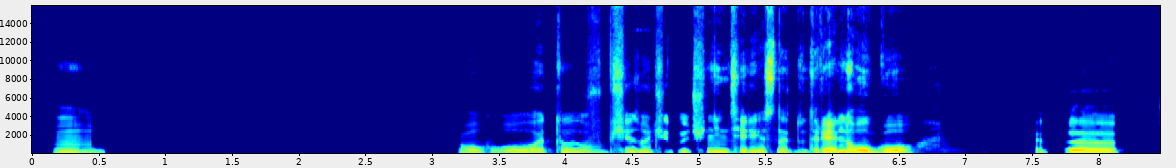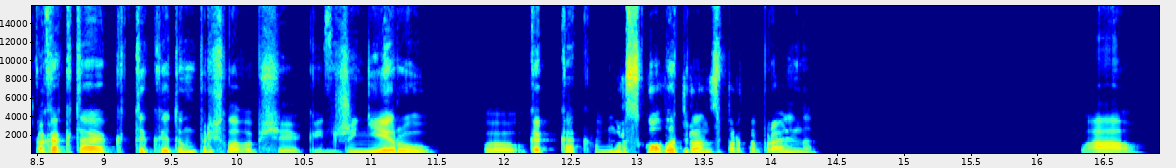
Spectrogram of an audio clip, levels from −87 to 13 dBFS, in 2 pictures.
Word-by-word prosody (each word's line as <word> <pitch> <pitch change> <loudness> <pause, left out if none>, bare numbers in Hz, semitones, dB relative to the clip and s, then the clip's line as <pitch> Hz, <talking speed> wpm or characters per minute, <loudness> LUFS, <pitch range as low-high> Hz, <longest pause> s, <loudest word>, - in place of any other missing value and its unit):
Мгм. 95 -7 -8 2.6
Ого, 160 +7 -6
это 300 - -10
вообще 110 - -8
звучит 210 - -9
очень 140 -4 -7
интересно. 130 - -1
Тут - - -16
реально 240 -2 +3
ого. 105 -7 +1 0.9
Это, 110 -2 0 0.3
а - - +2
как 235 +2 +6
так, 235 -5 +5
ты 210 - 0
к 205 - -13
этому 195 -3 0
пришла 190 +1 -1
вообще? 95 -2 -6
К - - -20
инженеру? 105 - +1 0.3
Э, 95 -1 -1
как 155 +1 +1
как? 265 +1 -3
Морского 120 - +6
транспорта, 115 - -1
правильно? - - -3 2.0
Вау! - - +1
120 Hz, 100 wpm, -25 LUFS, -, 2.6 s, как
